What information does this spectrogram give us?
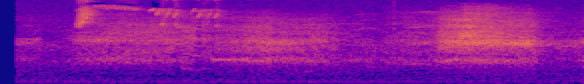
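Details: Male common blackbird singing atop a plum tree: smeared, mellow warbled phrases with a brighter, louder burst near the end, over steady faint background hiss.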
